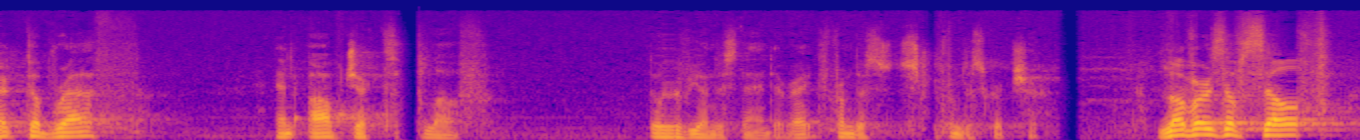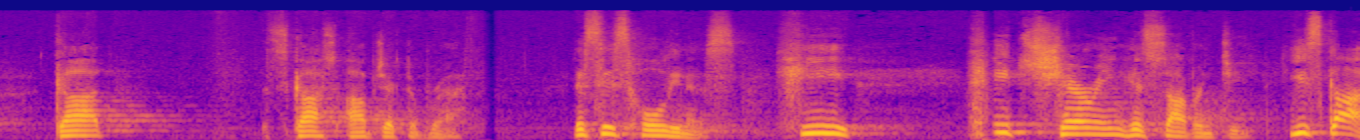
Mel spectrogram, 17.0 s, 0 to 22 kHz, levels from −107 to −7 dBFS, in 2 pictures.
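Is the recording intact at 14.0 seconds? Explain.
Yes, the audio at 14.0 seconds is intact, with no dropout, click, distortion or other fault at that moment.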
